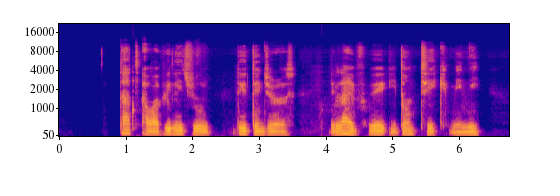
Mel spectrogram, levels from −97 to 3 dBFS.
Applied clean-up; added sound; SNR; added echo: neural mask model DeepFilterNet 3.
